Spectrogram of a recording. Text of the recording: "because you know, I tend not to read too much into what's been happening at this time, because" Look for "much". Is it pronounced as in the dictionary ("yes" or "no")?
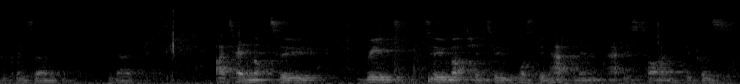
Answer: yes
